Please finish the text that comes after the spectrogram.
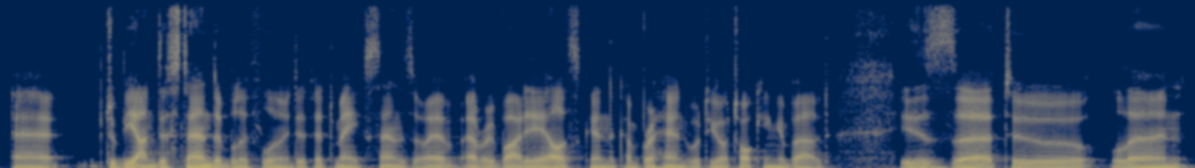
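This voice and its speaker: A young man with a low, smooth voice rambles to his viewers in English, which is not his first language. He talks loosely, with fillers and restarts as he goes. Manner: rambling, self-correcting, frequent fillers. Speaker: vlogger. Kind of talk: casual spoken practice vlog.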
